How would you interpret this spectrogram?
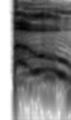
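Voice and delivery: high, drawn-out boom; imitated crash. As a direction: mimic heavy heads crashing down with a boom. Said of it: "all the heads came down and, like".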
